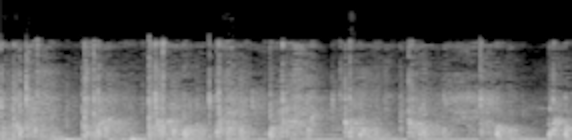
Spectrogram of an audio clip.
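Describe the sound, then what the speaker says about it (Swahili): Church congregation clapping in praise of Jesus at a Ujamaa church service, a steady broadband patter of many hands running throughout over a constant low hum, fairly close and even in loudness. "Pigia Yesu makofi mazuri."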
